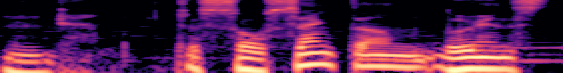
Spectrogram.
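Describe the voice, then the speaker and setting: A man streaming a video game, giving casual, low-key commentary as he thinks aloud in short fragments. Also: slow pace, vocal fry, mellow, faint music behind. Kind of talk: casual muttered gameplay commentary.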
